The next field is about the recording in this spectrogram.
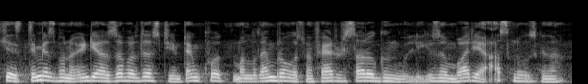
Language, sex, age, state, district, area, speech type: Kashmiri, male, 18-30, Jammu and Kashmir, Kupwara, rural, spontaneous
